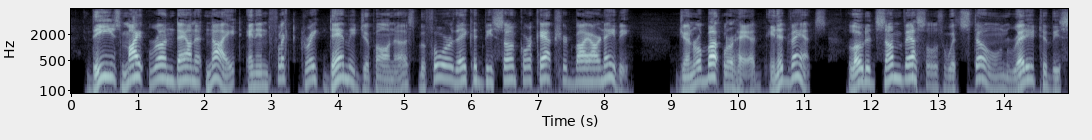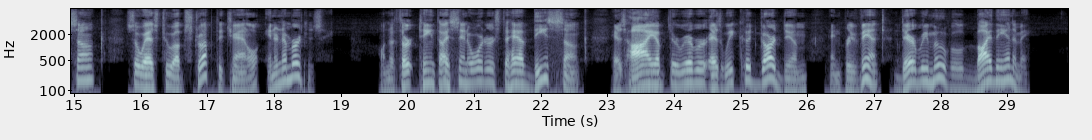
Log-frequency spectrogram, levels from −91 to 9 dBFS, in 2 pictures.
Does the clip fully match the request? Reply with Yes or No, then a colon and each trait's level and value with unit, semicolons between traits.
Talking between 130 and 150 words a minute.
Yes: average, 145 wpm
